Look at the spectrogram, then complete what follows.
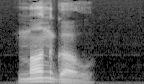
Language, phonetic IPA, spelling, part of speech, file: Polish, [ˈmɔ̃ŋɡɔw], Mongoł, noun, Pl-Mongoł.ogg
